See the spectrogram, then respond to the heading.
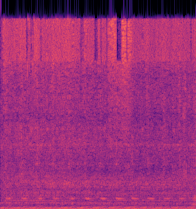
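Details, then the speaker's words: Dodge Charger Redeye at idle: short high chirps about eight per second over the idle rumble, heard under the hood from both sides and possibly under the car; owner doubts it's the belt, source unconfirmed. "a bird chirping or something under the hood. You hear it from both sides too. I don't think it's coming from the belt."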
